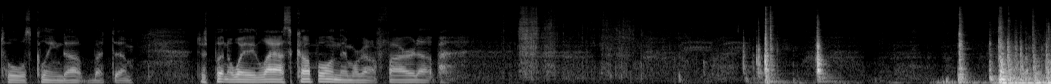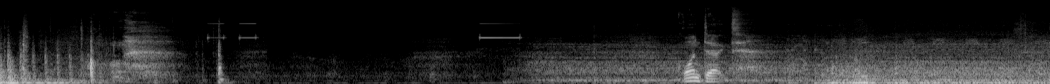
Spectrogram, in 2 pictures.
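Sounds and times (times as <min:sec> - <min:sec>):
knocks: 0:09.6 - 0:11.6
steady low machine hum: 0:15.3 - 0:21.0.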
